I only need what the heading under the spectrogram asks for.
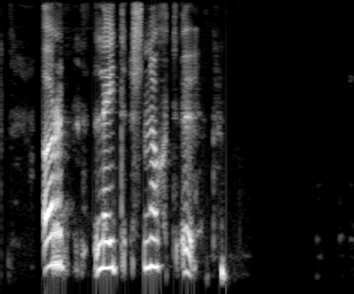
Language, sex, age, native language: Icelandic, male, 10, Icelandic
